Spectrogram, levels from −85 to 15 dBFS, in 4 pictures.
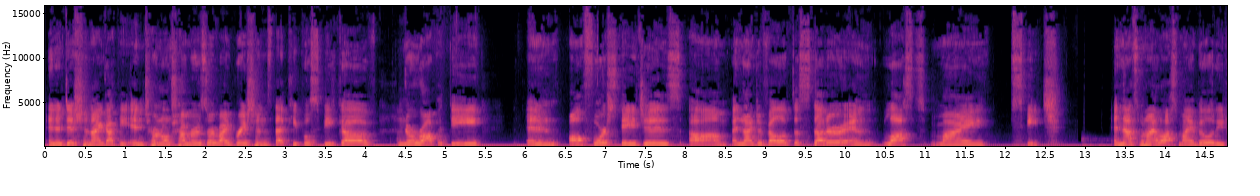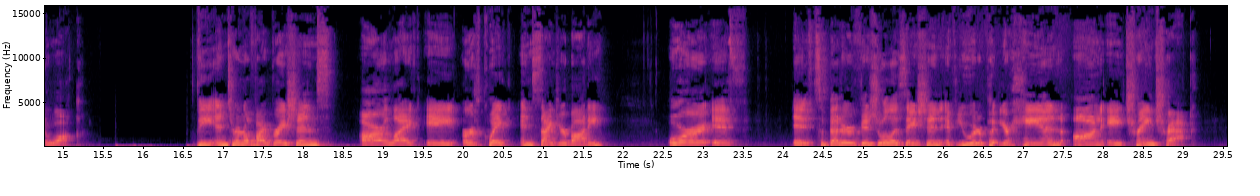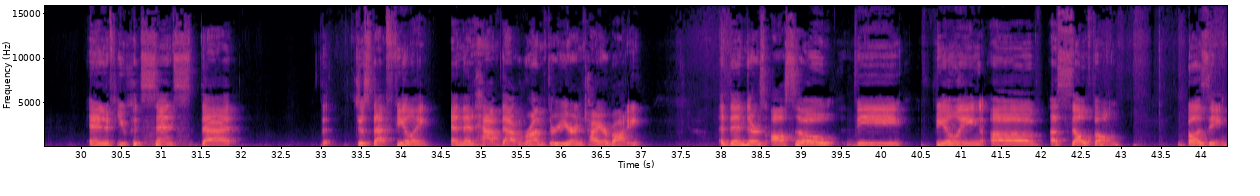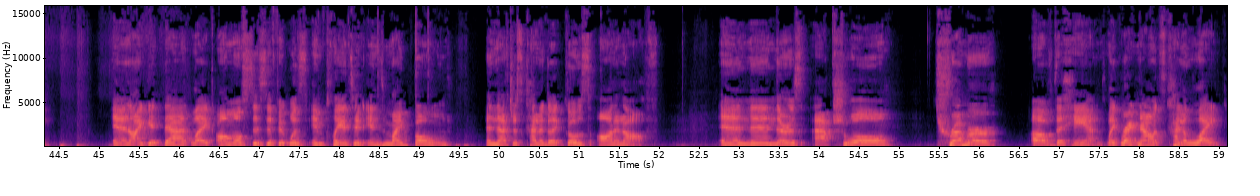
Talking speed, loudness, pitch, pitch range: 135 wpm, -18 LUFS, 190 Hz, 175-210 Hz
